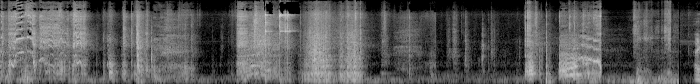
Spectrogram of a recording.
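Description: Ratchet and hand work undoing an engine's sump plug: irregular clicks and knocks with short noisy bursts, most of them in the first couple of seconds.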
